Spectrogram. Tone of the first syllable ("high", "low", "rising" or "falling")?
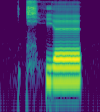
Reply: high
